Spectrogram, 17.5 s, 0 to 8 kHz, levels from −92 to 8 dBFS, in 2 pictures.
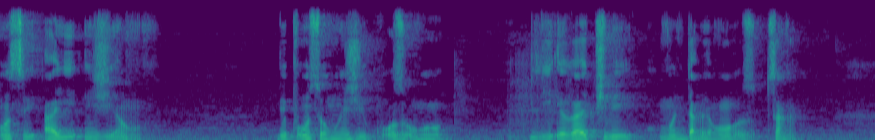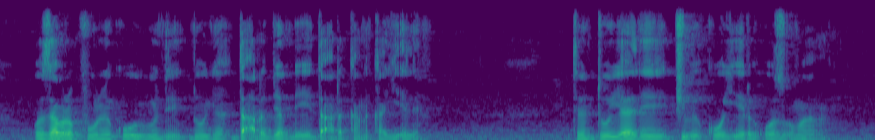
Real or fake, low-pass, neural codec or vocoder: real; 7.2 kHz; none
